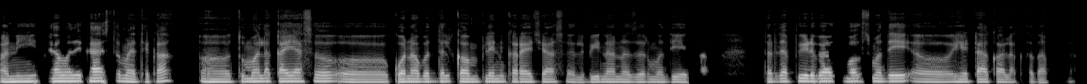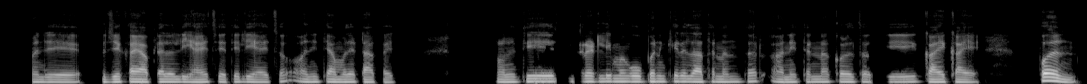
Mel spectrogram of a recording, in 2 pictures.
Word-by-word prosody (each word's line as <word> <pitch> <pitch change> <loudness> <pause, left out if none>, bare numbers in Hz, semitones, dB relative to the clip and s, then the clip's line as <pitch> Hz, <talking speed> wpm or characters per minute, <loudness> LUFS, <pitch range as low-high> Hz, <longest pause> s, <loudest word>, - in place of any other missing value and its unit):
आणि 130 +2 +4
त्यामध्ये 140 +1 +6
काय 150 0 +7
असतं 150 +2 -3
माहिती 125 -2 +1
आहे - - -4 0.5
का, 125 -1 +3
अ, - - +2
तुम्हाला 140 +1 +3
काही 135 0 +5
असं 130 -5 +1
अ, - - -1
कोणाबद्दल 130 +1 +2
कंप्लेंट 130 0 +2
करायची 125 -1 +1
असेल 120 -2 -3
बिना 120 0 0
नजरमध्ये 115 0 -2
येता 115 - -6 0.6
तर 130 0 -1
त्या 140 0 +3
फीडबॅक 140 -1 +5
बॉक्समध्ये 140 +1 +2
अ, 130 -4 -4 0.3
हे 125 +1 +1
टाकावे 120 -1 0
लागतात 110 -2 -10
आपल्याला 115 +4 -11 0.5
म्हणजे 115 -1 -2 0.3
जे 120 +1 +1
काही 120 0 +2
आपल्याला 120 +1 +1
लिहायचं 120 0 -1
आहे, 115 - -3
ते 120 -1 -4
लिहायचं 125 - -4
आणि 120 -1 -1
त्यामध्ये 120 -2 0
टाकायचं. 105 -3 -8 0.7
आणि 115 +1 0
ते 135 0 +3
सिक्रेटली 135 0 -3
मग 135 -1 0
ओपन 130 0 +1
केले 135 -1 -1
जात 125 -1 0
नंतर 120 +3 -4 0.2
आणि 115 0 -1
त्यांना 120 0 -3
कळतं 120 -1 -2 0.2
की 120 +1 -3
काय-काय 115 -2 0
आहे 105 - -7 0.6
पण 155 -10 +6
125 Hz, 150 wpm, -22 LUFS, 120-135 Hz, 0.7 s, काय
